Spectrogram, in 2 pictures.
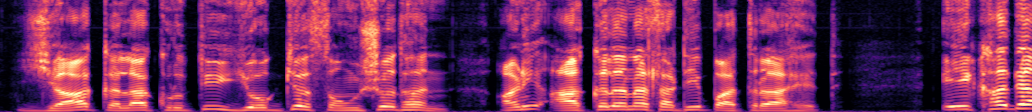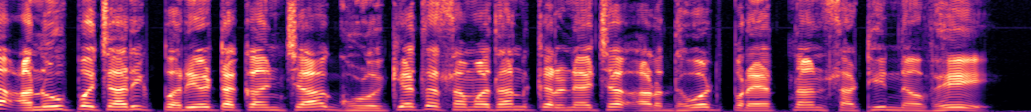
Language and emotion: Marathi, angry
